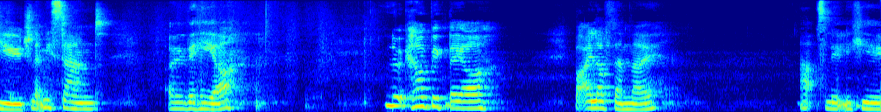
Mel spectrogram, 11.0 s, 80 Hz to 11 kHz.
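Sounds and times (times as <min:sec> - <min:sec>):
woman speaking: 0:00.0 - 0:01.4, 0:02.1 - 0:03.3, 0:04.8 - 0:06.4, 0:07.2 - 0:08.5, 0:10.0 - 0:11.0
footsteps on carpet: 0:01.9 - 0:04.7.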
